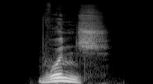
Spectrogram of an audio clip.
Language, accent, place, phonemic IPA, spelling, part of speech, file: German, Germany, Berlin, /vʊnʃ/, Wunsch, noun, De-Wunsch.ogg
- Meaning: 1. wish (an act of wishing) 2. wish (that which one wishes)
